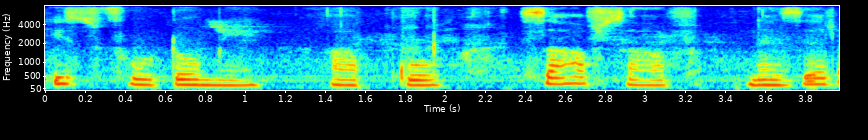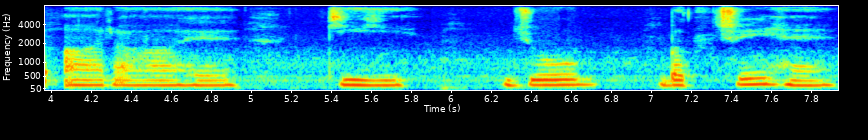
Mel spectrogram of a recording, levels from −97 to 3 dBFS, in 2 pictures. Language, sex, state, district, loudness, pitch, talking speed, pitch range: Hindi, female, Rajasthan, Bikaner, -18 LUFS, 180 Hz, 105 wpm, 175-190 Hz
